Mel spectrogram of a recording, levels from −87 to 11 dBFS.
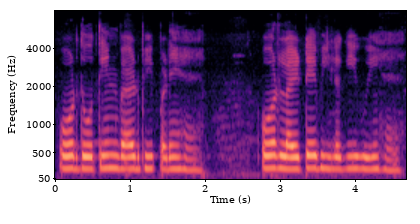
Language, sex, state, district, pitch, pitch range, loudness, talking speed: Hindi, female, Uttar Pradesh, Saharanpur, 215 Hz, 210-220 Hz, -14 LUFS, 165 wpm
